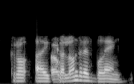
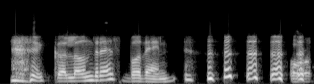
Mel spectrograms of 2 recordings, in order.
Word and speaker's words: Colondres Boden: Colondres Boden. Say that again. Colondres Boden. Colondres. I appreciate you attempting to roll your R.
